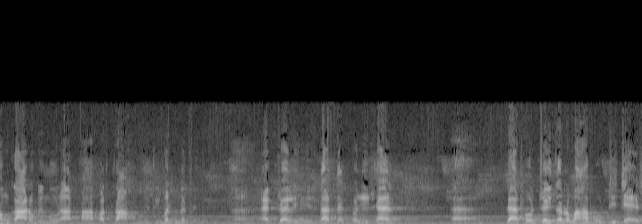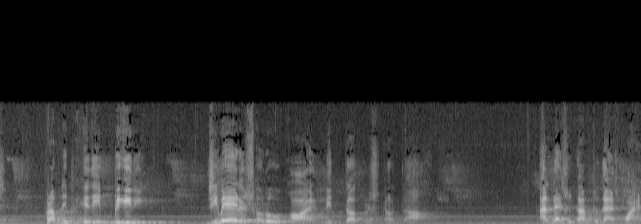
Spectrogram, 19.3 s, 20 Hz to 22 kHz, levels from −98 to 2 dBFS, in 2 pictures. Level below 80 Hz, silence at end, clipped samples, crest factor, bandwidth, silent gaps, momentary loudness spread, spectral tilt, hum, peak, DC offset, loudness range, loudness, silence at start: -48 dBFS; 0 s; under 0.1%; 22 dB; 12 kHz; none; 18 LU; -3.5 dB/octave; none; -8 dBFS; under 0.1%; 8 LU; -30 LUFS; 0 s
